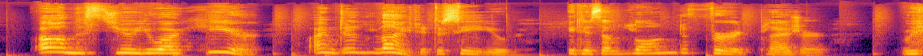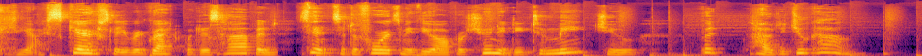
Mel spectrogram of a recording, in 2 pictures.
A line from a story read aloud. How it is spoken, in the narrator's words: Devanne exclaimed with much gusto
